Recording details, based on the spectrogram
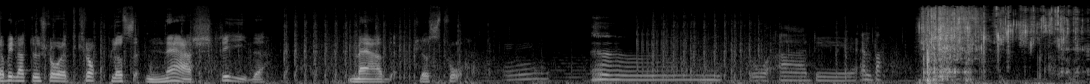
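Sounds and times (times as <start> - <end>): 
speech: 0.0 - 2.8, 3.5 - 4.8, 5.9 - 6.8, 7.7 - 9.4
statuette crushing a bone fragment: 9.2 - 10.8.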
